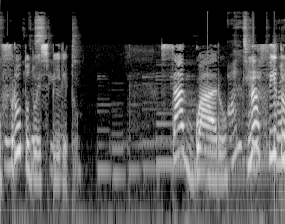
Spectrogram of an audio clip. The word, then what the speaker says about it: saguaro: O saguaro é pronunciado saguaro.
